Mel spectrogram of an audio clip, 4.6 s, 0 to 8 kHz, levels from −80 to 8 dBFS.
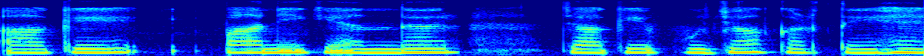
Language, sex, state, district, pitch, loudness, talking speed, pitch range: Hindi, female, Uttar Pradesh, Jyotiba Phule Nagar, 205 Hz, -26 LUFS, 115 wpm, 200-220 Hz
